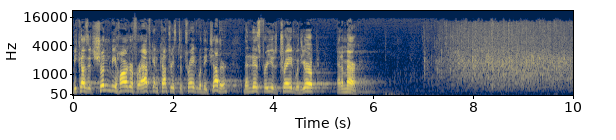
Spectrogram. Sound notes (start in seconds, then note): 6.8 applause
